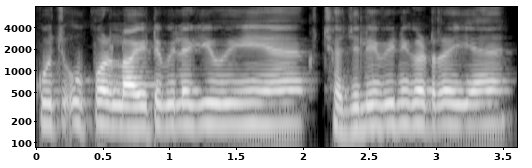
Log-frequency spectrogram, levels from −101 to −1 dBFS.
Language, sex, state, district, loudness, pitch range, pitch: Hindi, male, Uttar Pradesh, Shamli, -17 LUFS, 175-180 Hz, 175 Hz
